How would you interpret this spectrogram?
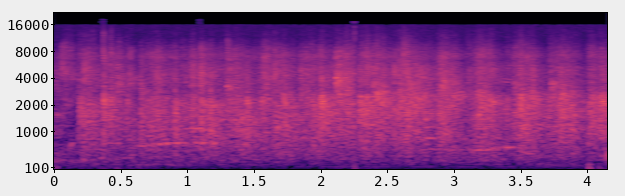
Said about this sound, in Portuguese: Você pode dar um aplauso para o senhor que ele é lindo?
